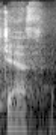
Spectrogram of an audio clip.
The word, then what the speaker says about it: Geoff: It's Jeff. Jeff Neal, it's Geoff.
